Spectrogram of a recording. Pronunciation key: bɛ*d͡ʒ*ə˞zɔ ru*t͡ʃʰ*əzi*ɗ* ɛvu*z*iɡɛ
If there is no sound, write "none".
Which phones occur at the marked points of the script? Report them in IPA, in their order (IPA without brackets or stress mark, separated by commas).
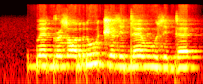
ɡ, d͡ʒ, d, z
